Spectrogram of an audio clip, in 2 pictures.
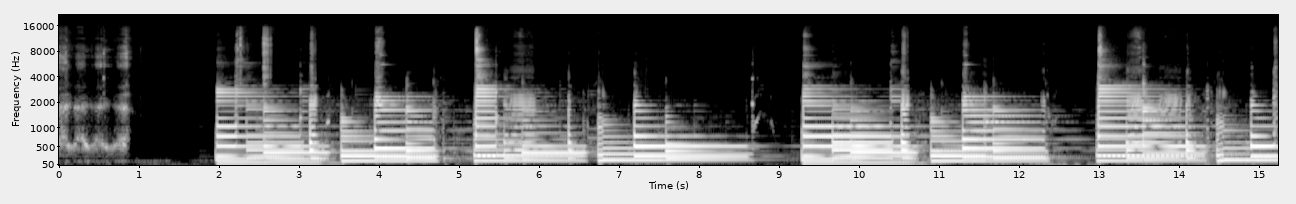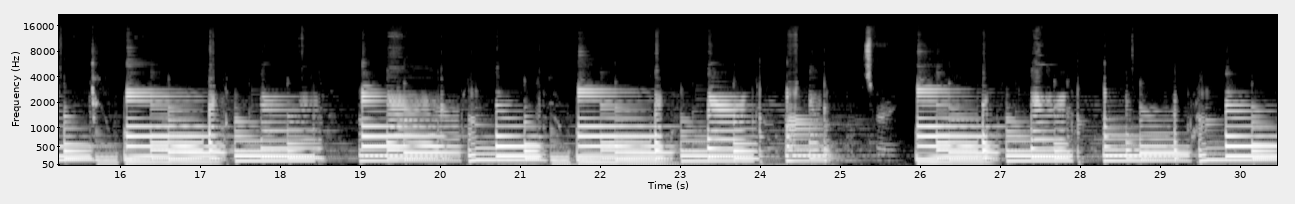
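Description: Clean electric guitar on a black single-cutaway body, playing a slow picked chord pattern that starts about two seconds in. The phrases repeat with short breaks and run through a minor-mood progression in A-flat major: F minor, C minor, D-flat major 7, then a partial E-flat 13.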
